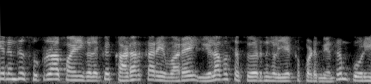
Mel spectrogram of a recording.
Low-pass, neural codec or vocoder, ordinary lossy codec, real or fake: 3.6 kHz; codec, 44.1 kHz, 7.8 kbps, DAC; Opus, 24 kbps; fake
